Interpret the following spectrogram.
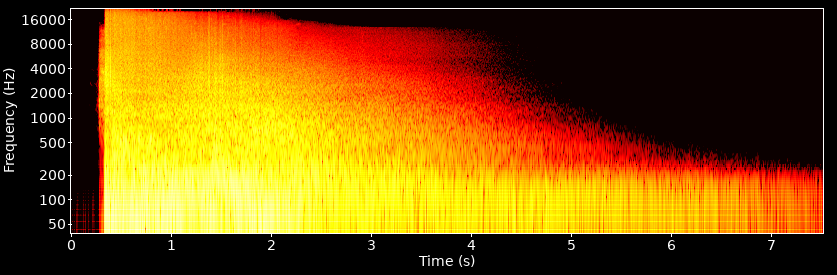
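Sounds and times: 
short rocket sound: 0.3s - 5.9s.

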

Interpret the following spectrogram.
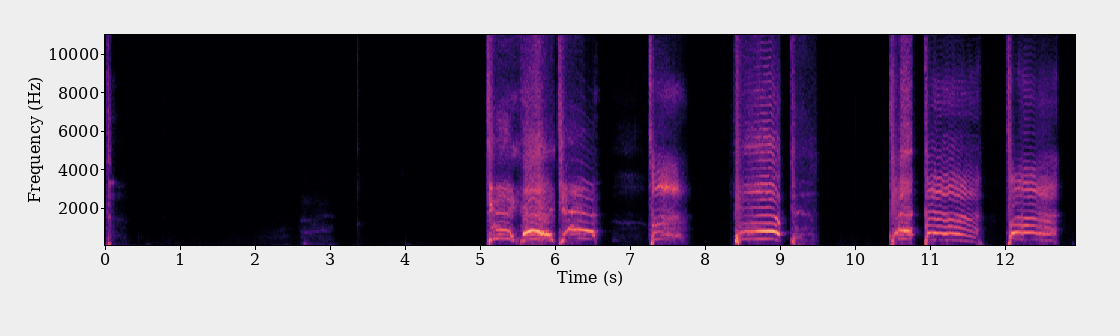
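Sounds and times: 
person yelling while smoking weed: 5.1s - 6.6s, 8.4s - 9.2s, 10.5s - 12.8s.

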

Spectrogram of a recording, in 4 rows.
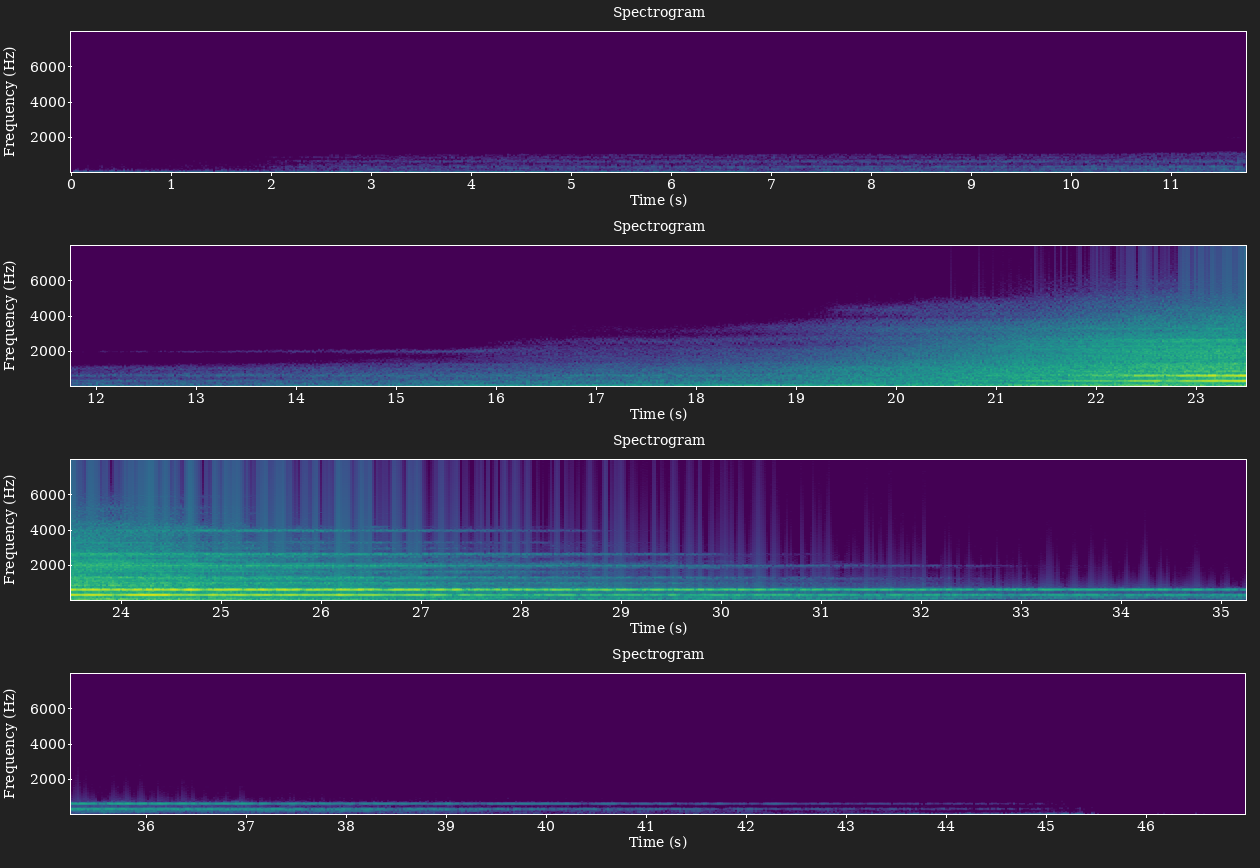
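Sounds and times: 
deep resonant shankh conch in a temple: 21.0s - 35.4s.

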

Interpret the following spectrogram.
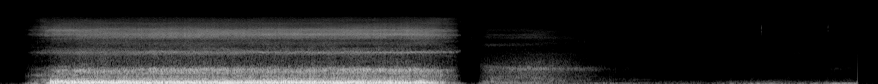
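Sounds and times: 
dragon breathing fire: 0.3s - 6.1s.

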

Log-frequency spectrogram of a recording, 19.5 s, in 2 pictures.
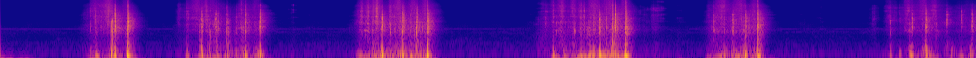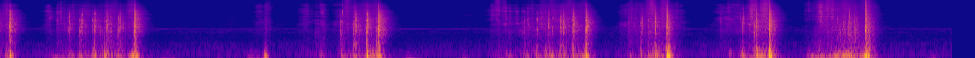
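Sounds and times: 
playing cards on a tabletop: 0.8s - 2.8s, 3.5s - 4.4s, 5.4s - 7.8s, 8.7s - 11.3s, 12.2s - 13.8s, 14.4s - 18.6s.

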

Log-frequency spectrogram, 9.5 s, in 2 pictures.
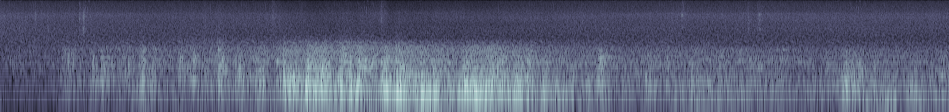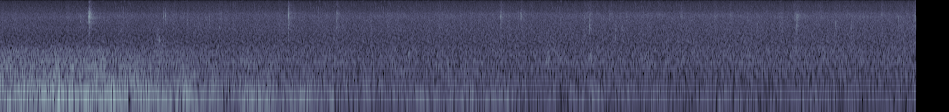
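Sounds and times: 
heavy thunderstorm rain: 0.0s - 9.3s.

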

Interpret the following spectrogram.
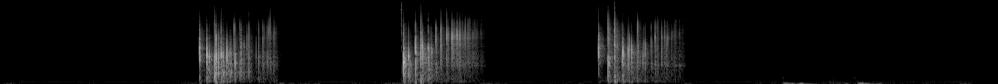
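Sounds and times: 
ludo dice rolling: 2.0s - 2.8s, 4.0s - 4.9s, 6.0s - 6.9s.

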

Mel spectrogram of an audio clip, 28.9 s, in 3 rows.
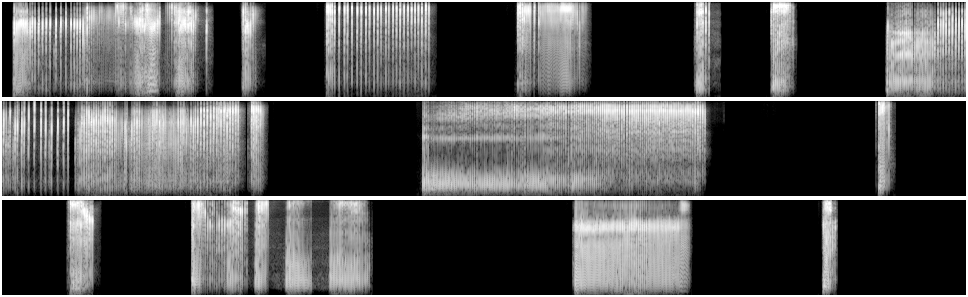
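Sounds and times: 
farts: 0.1s - 2.6s, 3.3s - 4.4s, 5.2s - 5.9s, 7.0s - 8.0s, 8.8s - 12.3s, 13.8s - 16.8s, 18.4s - 18.6s, 20.0s - 20.3s, 21.2s - 23.0s, 25.0s - 26.2s, 27.5s - 27.7s.

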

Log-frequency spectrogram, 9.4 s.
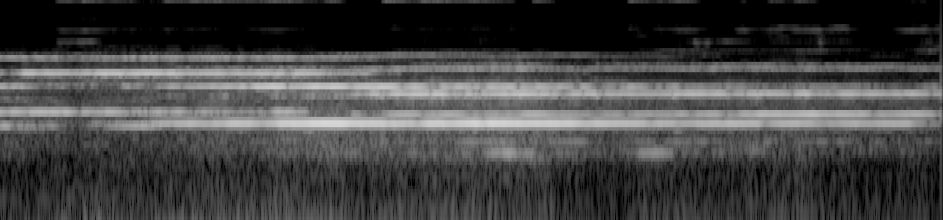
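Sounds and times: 
melancholic eerie bell: 0.0s - 9.4s.

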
